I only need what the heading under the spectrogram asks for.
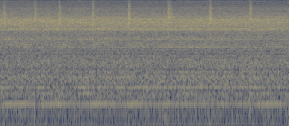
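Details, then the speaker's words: Tyre being inflated after losing air: steady compressor drone with a faint tick about twice a second, sounding like a jack going up; hissing slowing, the odd noise's cause unknown. "It's making some weird noises now. It's almost like it's sound like a jack going up."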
